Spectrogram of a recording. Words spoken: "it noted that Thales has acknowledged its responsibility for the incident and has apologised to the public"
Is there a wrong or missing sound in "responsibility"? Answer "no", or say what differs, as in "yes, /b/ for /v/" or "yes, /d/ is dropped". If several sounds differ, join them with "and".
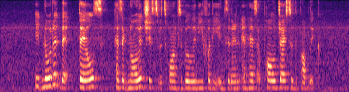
no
